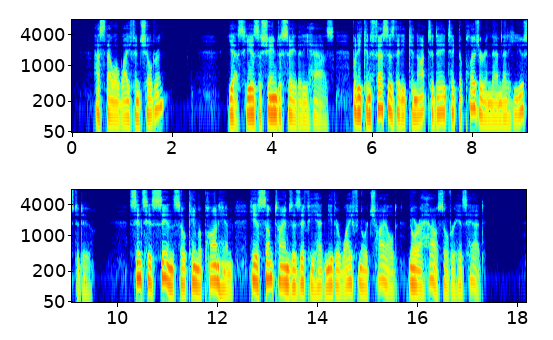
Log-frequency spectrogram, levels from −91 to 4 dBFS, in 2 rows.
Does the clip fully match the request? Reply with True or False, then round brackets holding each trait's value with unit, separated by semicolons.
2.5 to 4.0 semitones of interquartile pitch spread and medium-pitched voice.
False (3.7 semitones; 110 Hz)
